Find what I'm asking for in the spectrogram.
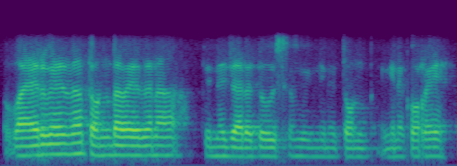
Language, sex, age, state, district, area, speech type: Malayalam, male, 18-30, Kerala, Kasaragod, rural, conversation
